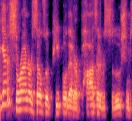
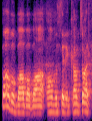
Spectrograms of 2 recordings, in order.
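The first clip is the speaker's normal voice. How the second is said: usual speaking voice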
